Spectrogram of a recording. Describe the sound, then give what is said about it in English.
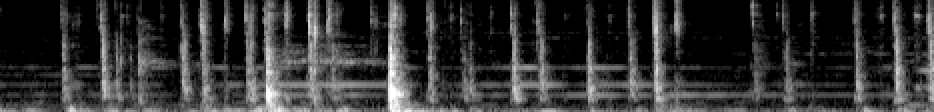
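Rapid, irregular clicking of keys being typed on a keyboard, fairly quiet, with one louder tap partway through and no voices, as someone types a post for Instagram. “I'm just typing this for Instagram right now.”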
